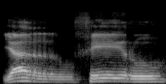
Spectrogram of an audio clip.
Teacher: roin ini bukan kolkolah, jangan dipantulkan. Ya, jangan dipantulkan.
